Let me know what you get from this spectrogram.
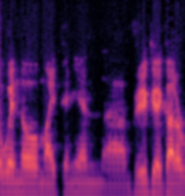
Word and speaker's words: Brugge: was playing Brugge. – No, you said it right, Mike. I butchered it.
